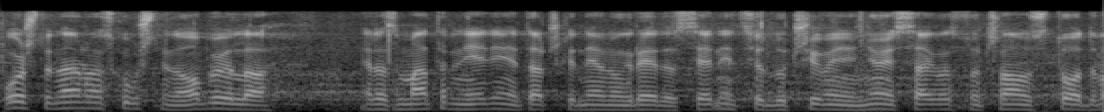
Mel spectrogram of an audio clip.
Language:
Serbian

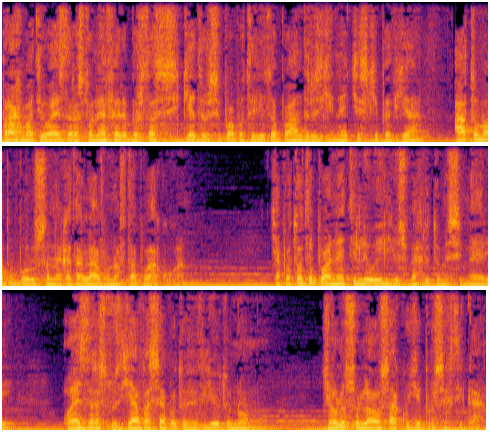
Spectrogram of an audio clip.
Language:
Greek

